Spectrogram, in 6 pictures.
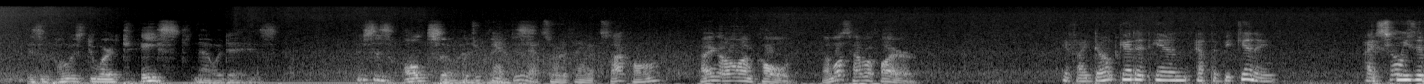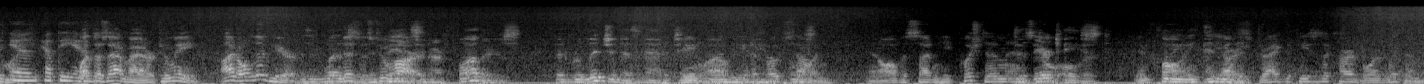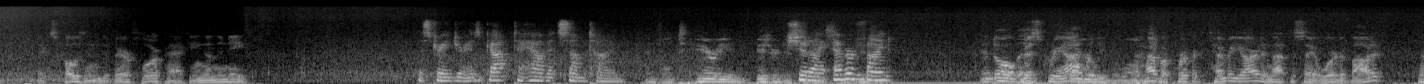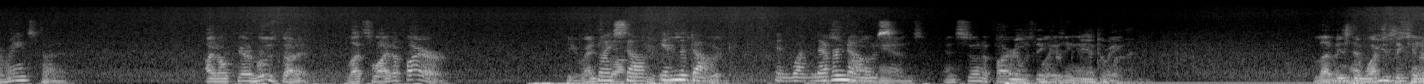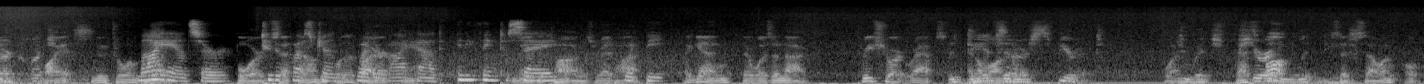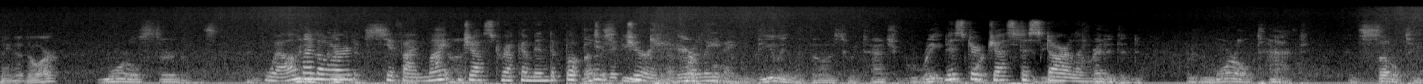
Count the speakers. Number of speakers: three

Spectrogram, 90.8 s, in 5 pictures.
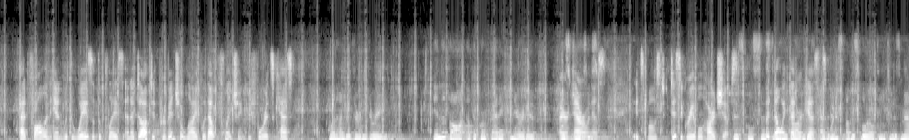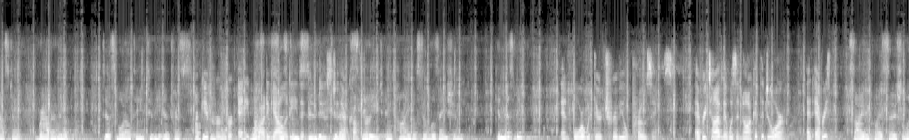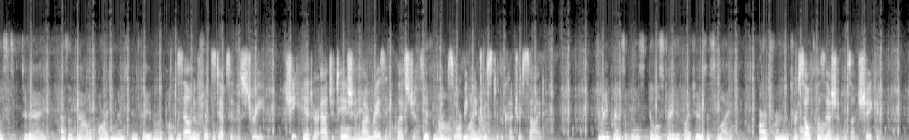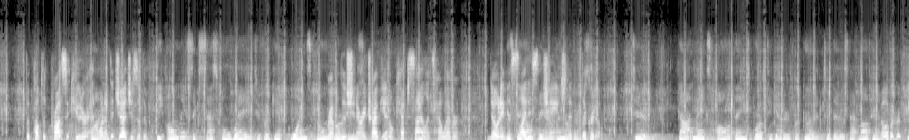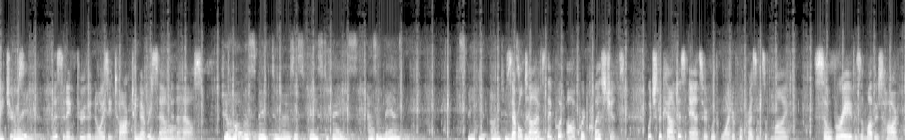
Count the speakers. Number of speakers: two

